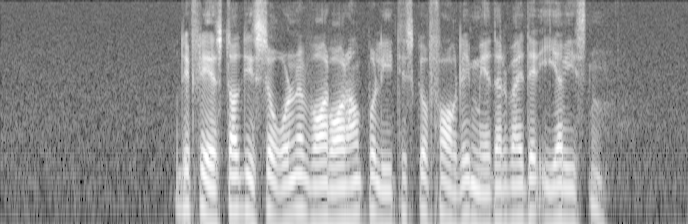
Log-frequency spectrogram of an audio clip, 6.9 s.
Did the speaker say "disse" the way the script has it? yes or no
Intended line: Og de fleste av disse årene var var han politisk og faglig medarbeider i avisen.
yes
